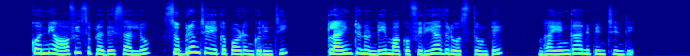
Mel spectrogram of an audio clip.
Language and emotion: Telugu, sad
